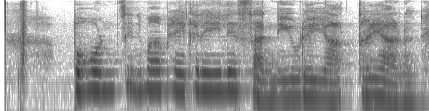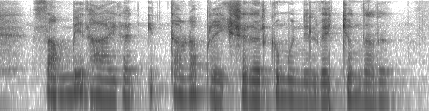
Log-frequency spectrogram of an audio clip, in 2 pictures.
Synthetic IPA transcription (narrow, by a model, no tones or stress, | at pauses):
po̞ːɳsinimame̞ːkʰɐlɐjile̞sɐnːijuɽe̞jaːt̪rɐjaːɳɨ | sɐmʋid̪ʱaːjɐɣɐnit̪ːɐɳɐpriːkʂɐɣɐrkɨmunːilʋe̞kʲːunːɐðɨ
